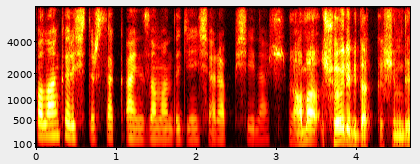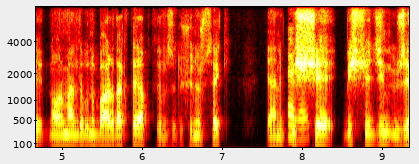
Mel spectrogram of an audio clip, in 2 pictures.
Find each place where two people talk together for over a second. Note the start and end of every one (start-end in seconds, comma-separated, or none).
none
